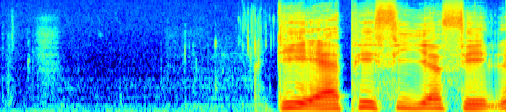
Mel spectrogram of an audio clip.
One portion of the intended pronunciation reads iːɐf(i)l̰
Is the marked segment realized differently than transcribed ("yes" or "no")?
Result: yes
